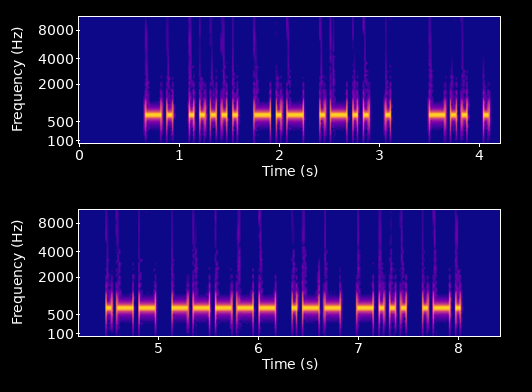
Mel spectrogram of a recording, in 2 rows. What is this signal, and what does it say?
Morse code, heard as a keyed tone, about 22 wpm, 700 Hz. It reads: N5KLE DE W0WBR
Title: USA Callsign DE Callsign - 5 Characters - 22wpm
